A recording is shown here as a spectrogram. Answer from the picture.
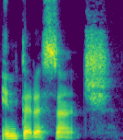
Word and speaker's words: interessante: And then a similar rule applies for when you have a T-I in the middle of a word or a T-E at the end of a word. So the word for interesting is interessante, and that last little syllable is N-T-E, interessante.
